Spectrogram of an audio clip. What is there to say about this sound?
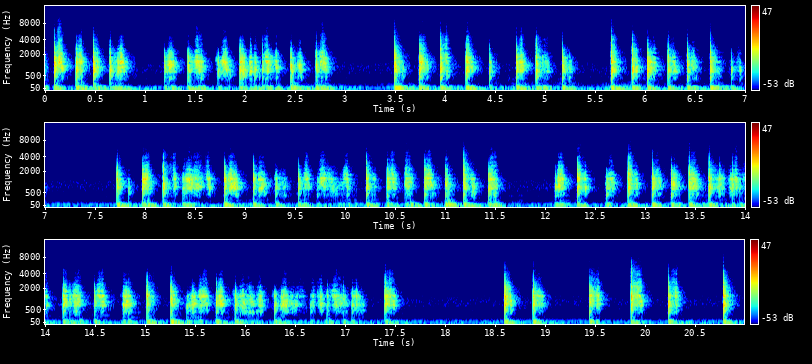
wood log against matte surface, chalk effect
chalk, writing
